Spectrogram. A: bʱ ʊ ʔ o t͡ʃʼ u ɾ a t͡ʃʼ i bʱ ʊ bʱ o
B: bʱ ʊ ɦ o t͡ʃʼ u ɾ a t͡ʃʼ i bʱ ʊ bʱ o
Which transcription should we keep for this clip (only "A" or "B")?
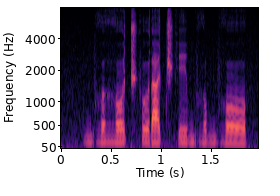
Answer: B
